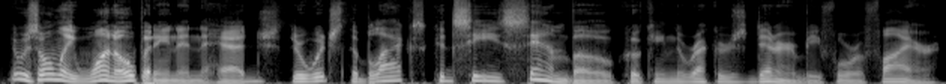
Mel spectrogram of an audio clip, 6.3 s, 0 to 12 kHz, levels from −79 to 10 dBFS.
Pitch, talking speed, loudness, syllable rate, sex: 115 Hz, 210 wpm, -20 LUFS, 5.6 syllables/s, male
